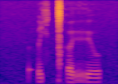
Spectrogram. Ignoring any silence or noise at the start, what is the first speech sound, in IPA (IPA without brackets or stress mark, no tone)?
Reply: ʔ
